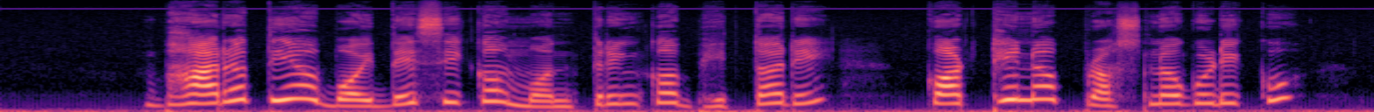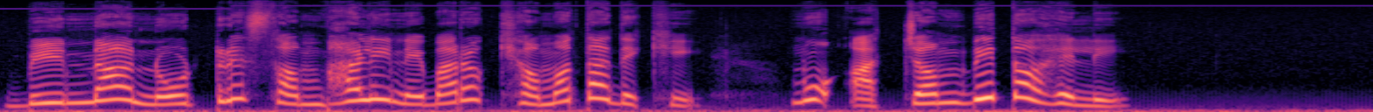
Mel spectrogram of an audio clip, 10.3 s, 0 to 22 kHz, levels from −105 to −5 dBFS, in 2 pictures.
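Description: A video or display buzz runs through the whole speech clip. It hums at 59.94 Hz, the picture's field rate, with hash above it. A faint whine at 15.7 kHz marks the line rate. It sits low, roughly 40 dB under the speech.

From 6.02 s to the end at 10.30 s, the section plays at the wrong speed. It runs 1.12 times too fast. Pitch rises about two semitones, and the voice sounds higher and hurried. Playback against a mismatched clock is the likely cause.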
